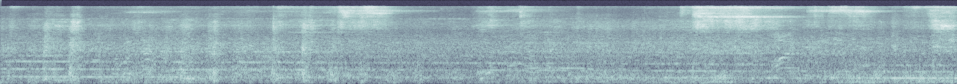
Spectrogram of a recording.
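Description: Siemens EMU local train running, heard from inside the coach: a steady rumble of wheels on the rails with a steady whine and scattered clicks. Brief high wheel squeals come a few seconds in and again near the end.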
